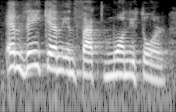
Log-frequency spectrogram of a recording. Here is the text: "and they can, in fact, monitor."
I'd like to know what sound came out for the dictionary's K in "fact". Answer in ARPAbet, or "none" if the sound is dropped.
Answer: K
